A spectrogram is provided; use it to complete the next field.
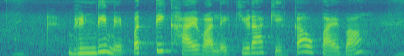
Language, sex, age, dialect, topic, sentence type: Bhojpuri, female, 60-100, Northern, agriculture, question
